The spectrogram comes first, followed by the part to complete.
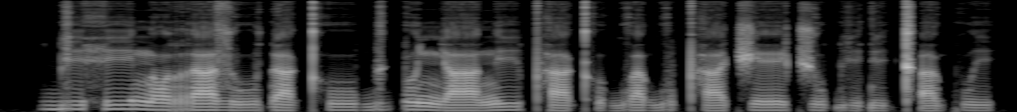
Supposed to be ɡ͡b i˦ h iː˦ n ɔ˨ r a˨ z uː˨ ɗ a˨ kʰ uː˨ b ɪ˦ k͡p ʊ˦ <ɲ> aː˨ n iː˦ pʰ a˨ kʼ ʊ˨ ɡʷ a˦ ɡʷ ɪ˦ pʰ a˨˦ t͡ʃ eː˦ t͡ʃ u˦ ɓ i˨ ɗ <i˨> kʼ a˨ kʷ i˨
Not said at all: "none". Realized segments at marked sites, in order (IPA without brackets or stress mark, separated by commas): ɲ, i˨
